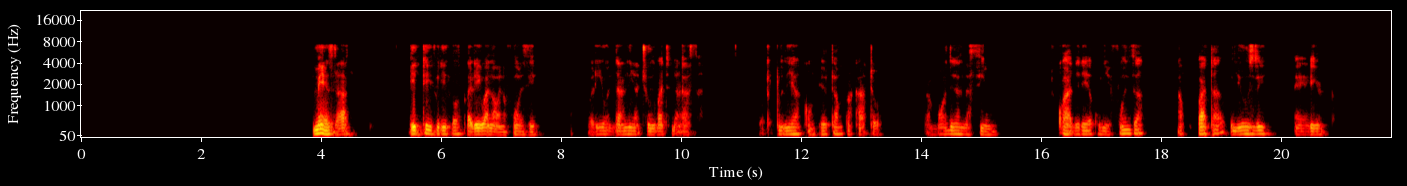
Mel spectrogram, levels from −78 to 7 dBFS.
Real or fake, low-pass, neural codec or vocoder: fake; 7.2 kHz; codec, 16 kHz, 2 kbps, FunCodec, trained on LibriTTS, 25 frames a second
